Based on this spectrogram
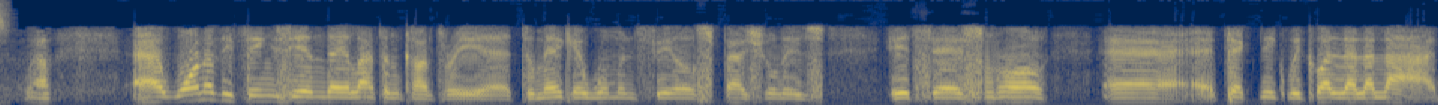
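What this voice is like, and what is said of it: Argentinian Spanish accent. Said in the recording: “I come from Argentina, if you can tell. ... I can tell you have an accent”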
